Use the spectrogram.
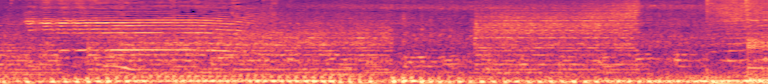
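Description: Goats bleat over and over at the San Carlos City livestock market, wavering cries close by mixed with crowd chatter and traffic noise, while someone speaks throughout.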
